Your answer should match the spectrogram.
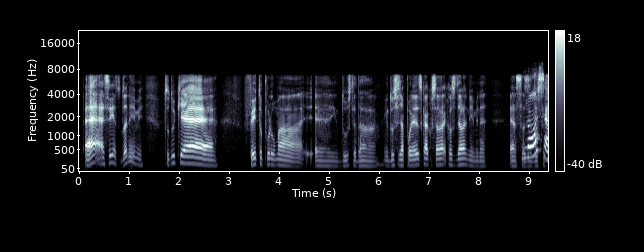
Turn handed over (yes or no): yes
